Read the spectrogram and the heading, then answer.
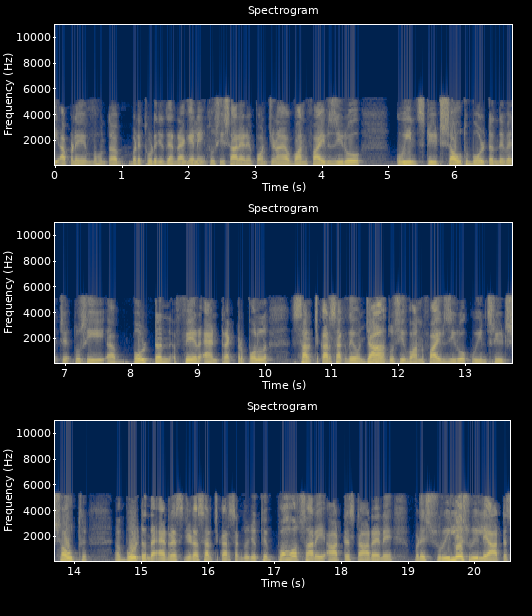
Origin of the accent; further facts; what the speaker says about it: Phagwara, Punjab, India; ਕਿਉਂਕਿ ਤੁਹਾਨੂੰ ਪਤਾ ਆਪਾਂ ਸ਼ਹਿਰ ਫਗਵਾੜੇ ਤੋਂ ਹਾਂ ਮੋਟਰਸਾਈਕਲ ਤੇ ਸਕੂਟਰ ਤੇ ਸ਼ਹਿਰ ਚ ਲੰਘਣਾ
